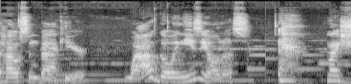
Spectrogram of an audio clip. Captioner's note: scoff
